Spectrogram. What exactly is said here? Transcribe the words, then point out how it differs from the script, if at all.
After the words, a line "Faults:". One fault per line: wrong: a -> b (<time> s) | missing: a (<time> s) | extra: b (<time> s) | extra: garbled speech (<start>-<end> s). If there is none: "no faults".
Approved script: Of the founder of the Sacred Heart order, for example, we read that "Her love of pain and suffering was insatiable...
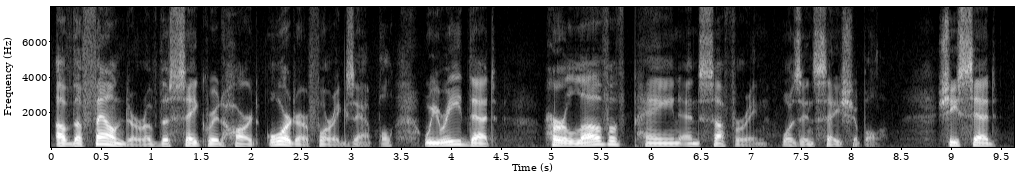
Of the founder of the Sacred Heart order, for example, we read that "Her love of pain and suffering was insatiable... She said
Faults:
extra: She said (8.8 s)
